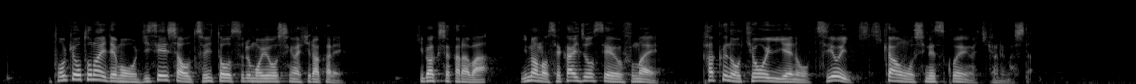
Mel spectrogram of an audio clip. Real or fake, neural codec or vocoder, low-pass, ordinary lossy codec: fake; codec, 16 kHz, 4 kbps, X-Codec, HuBERT features, trained on balanced general audio; none; none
